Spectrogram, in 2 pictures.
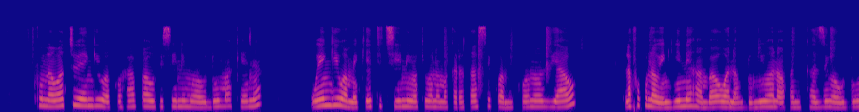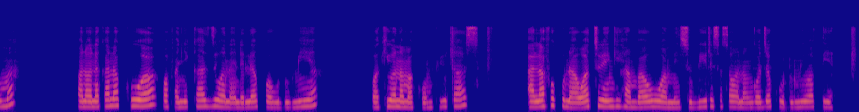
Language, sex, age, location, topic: Swahili, female, 25-35, Nakuru, government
